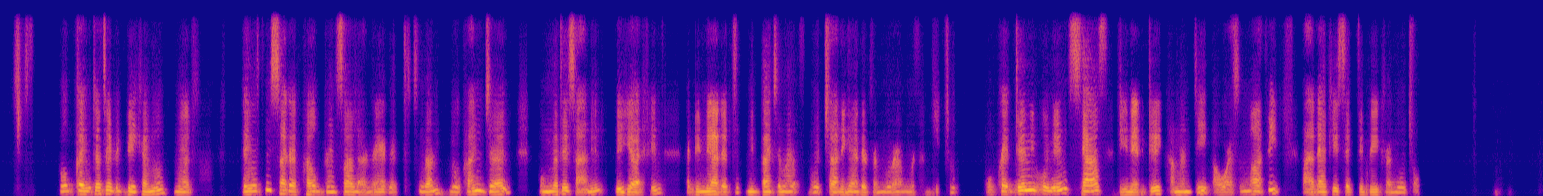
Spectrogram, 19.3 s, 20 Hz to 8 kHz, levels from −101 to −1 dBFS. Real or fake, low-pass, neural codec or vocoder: fake; 7.2 kHz; codec, 16 kHz, 0.5 kbps, FreqCodec, smaller model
